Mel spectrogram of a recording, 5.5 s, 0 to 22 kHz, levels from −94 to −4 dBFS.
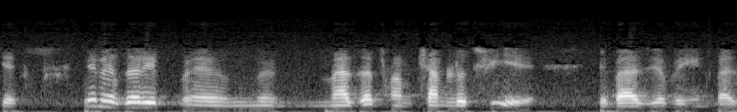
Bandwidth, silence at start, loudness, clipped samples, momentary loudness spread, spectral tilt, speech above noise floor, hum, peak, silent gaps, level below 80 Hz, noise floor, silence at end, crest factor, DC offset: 3.9 kHz; 0.05 s; -20 LUFS; under 0.1%; 16 LU; -7 dB/octave; 29 dB; none; -2 dBFS; none; -56 dBFS; -48 dBFS; 0 s; 18 dB; under 0.1%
